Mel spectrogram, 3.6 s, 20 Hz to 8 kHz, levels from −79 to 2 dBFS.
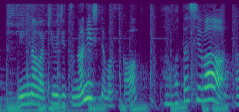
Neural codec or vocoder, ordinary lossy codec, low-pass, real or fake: none; none; 7.2 kHz; real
